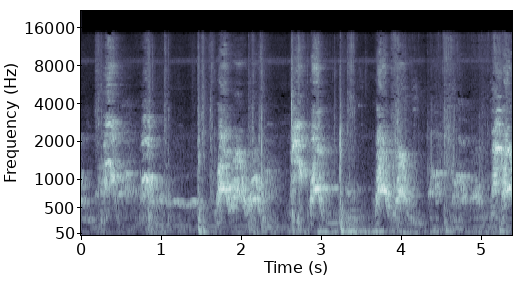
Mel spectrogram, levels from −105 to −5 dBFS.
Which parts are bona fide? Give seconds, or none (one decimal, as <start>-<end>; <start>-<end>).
0.0-5.4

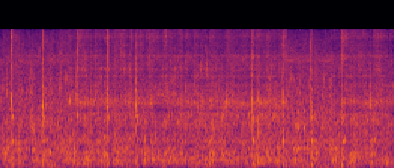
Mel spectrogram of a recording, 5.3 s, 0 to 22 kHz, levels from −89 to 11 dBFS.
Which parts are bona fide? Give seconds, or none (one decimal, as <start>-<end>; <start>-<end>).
0.0-0.9; 3.8-4.4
